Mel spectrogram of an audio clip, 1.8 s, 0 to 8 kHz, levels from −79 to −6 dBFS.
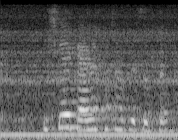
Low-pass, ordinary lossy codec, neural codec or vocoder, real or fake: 7.2 kHz; none; none; real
